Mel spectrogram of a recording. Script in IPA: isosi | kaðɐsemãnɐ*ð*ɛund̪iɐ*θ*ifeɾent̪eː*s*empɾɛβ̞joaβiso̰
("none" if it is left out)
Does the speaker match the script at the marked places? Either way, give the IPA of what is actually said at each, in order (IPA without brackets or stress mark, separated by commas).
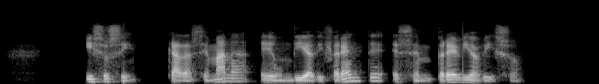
none, ð, s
